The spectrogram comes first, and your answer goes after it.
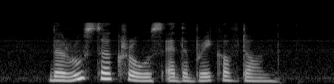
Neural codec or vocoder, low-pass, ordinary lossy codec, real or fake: none; 7.2 kHz; none; real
